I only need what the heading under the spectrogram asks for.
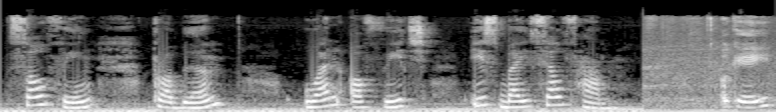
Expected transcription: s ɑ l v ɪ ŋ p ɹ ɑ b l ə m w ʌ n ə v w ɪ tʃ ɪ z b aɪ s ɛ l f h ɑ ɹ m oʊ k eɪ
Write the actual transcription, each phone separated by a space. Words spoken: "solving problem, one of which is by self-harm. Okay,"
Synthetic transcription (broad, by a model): s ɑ l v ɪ ŋ p ɹ ɑ b l ə m w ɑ n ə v w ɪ tʃ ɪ s b aɪ s ɛ l f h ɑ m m oʊ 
